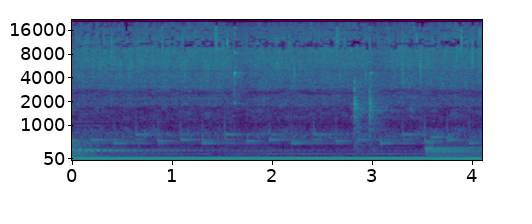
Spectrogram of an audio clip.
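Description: Chopped shallots fry in hot coconut oil for a crab curry, a steady soft sizzle under a low constant hum, with a few faint clicks of the pan nearby.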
